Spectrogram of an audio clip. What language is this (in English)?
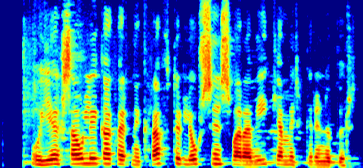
Icelandic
